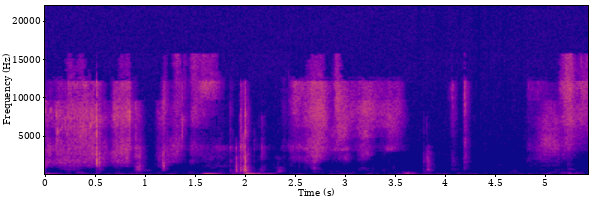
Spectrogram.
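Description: Stiff paper pages rustle as they are turned.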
